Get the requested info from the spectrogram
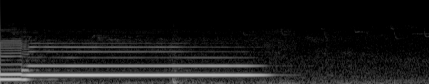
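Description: Score music: a wind instrument holds a long note that leaps up an octave just after the start, then stops about two and a half seconds in, leaving a quiet pause.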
